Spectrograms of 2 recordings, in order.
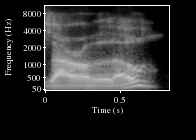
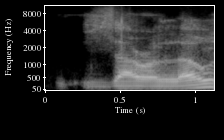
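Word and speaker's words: Xarel·lo: break rather this is zara low zara low it's how you pronounce it uh it thrives in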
